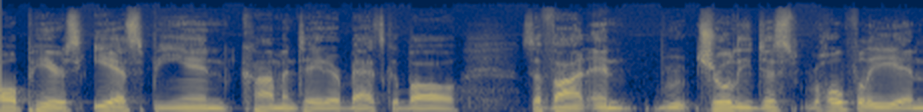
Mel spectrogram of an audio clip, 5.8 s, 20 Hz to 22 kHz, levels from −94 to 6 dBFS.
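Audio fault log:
No audible faults anywhere in this speech recording.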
